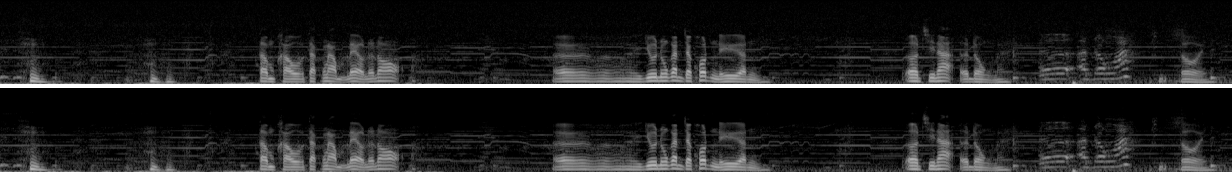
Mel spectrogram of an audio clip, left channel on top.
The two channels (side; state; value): left; noise; hiss, 21 dB below the sound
